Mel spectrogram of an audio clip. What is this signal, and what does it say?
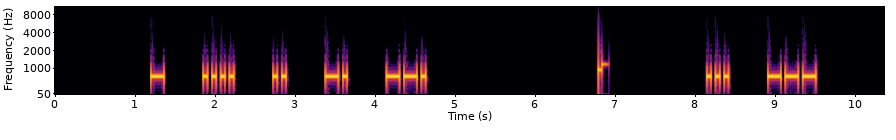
Morse code, heard as a keyed tone, about 22 wpm, spaced as for 12 wpm, 700 Hz. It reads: THING SO
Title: 3x Character Spacing - Top 100 Words - 22wpm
